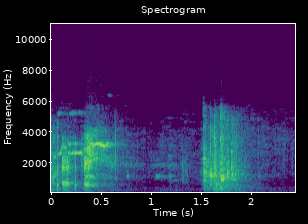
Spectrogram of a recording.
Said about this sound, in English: Just closing the door.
